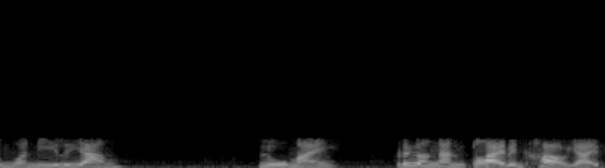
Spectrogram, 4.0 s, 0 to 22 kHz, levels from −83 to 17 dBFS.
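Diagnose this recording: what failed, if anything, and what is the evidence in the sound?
Codec stage: the iLBC codec caps the whole speech clip below 4 kHz and adds a rough, synthetic edge. Simple band-limiting would not add that roughness.

Network stage: lost iLBC frames at 3.20 to 3.26 s become a brief buzzy held vowel, about 40 ms concealed. Unlike a silent dropout, it fills the gap, and speech recovers immediately.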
